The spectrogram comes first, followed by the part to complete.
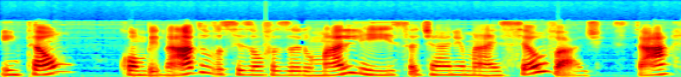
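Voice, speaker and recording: A woman's voice: mid-range voice, lively intonation, moderate pace, vocal fry, fairly bright tone, muffled recording. A Brazilian woman, a first-grade teacher, gives a recorded lesson to young children in a patient, sing-song way, often checking in with "né?" and "tá?". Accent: Brazilian Portuguese.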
